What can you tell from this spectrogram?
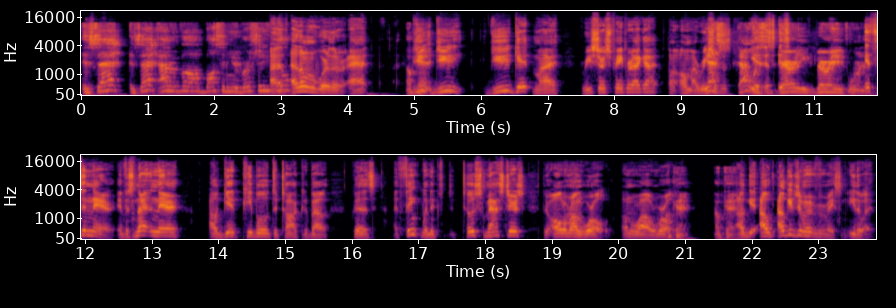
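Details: Aphasia in an adult man attending weekly speech therapy.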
